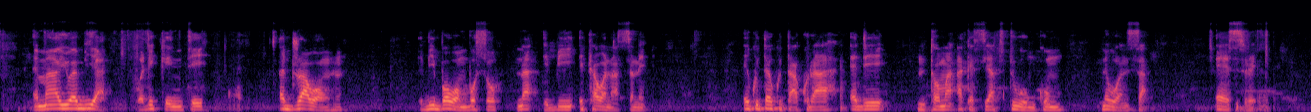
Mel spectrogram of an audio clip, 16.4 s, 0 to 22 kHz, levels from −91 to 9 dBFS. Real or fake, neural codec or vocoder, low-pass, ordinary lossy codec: real; none; 7.2 kHz; Opus, 32 kbps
